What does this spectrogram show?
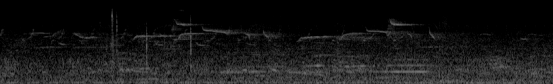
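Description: Birds calling repeatedly with short whistled notes, many sliding downward, over a low steady background rumble.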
